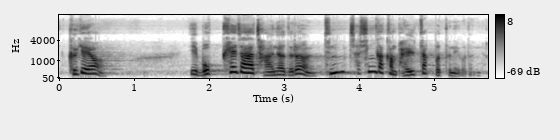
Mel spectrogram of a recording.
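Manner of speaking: normal talking voice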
